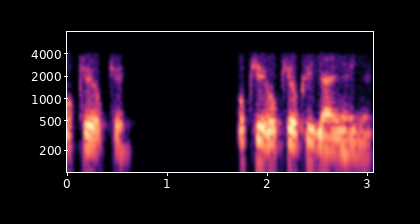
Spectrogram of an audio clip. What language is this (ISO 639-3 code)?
mni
